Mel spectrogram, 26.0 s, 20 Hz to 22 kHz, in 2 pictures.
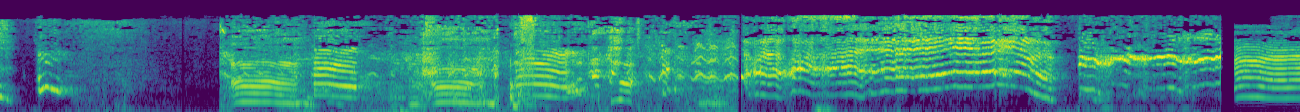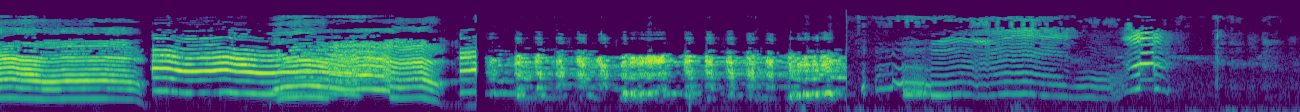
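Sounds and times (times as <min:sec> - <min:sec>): baby crying: 0:12.4 - 0:17.8, 0:21.6 - 0:24.8.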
